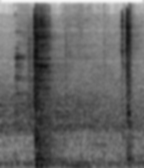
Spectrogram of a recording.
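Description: Two quick metal drawers of a Snap-on toolbox slide and clunk, a louder stroke followed by a fainter one a second later, close by in a quiet garage.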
